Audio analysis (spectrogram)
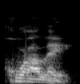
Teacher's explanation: this K in the initial position becomes rounded.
